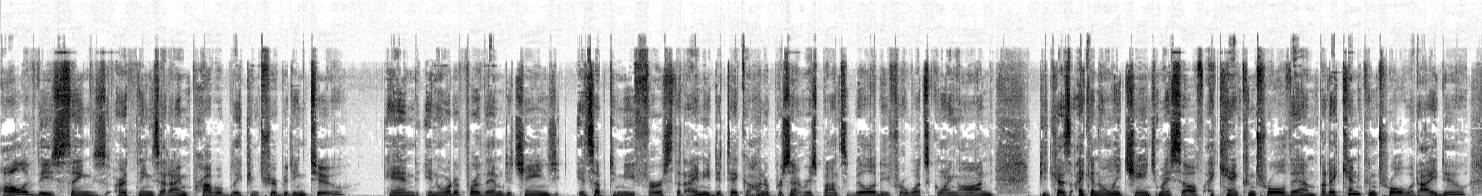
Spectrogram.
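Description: An ordinary speaking voice from a man, fairly high in pitch, at a moderate pace with ordinary pitch variation, dry and close with no echo. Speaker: parenting expert. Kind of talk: interview discussion about parenting.

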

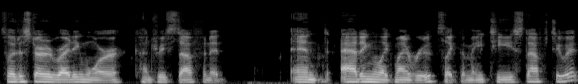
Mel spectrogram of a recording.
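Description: In a Manitoban accent, a man talks at medium pitch and a moderate pace with fairly even intonation against a quiet background. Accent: Canadian (Manitoba). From Brandon, Manitoba, Canada. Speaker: musician. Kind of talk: interview.

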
